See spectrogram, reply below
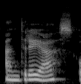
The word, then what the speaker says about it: Andreas: In Greek, his name is pronounced Andreas or Andraos.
